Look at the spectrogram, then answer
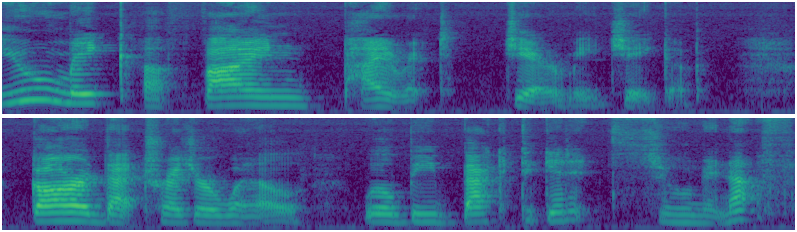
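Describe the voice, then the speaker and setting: On a very clean recording with a silent background, a woman puts on a character voice, loud, growling and bellowing. Her pitch is medium and her pace fairly slow. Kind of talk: read-aloud picture book. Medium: read story. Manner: loud, bellowing pirate talk.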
